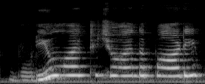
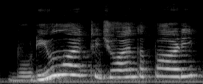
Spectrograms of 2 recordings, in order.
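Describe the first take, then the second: The two takes are said the same way.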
